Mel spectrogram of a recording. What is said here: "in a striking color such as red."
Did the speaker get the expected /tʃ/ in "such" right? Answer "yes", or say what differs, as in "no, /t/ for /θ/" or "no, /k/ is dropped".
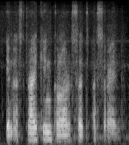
yes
